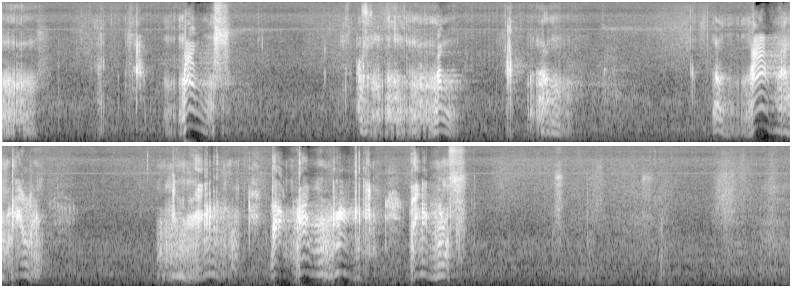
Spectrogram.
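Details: Tug, a pet dog, growls in a small indoor room, sounding like a gremlin: gravelly, whiny rasps rising and falling in uneven bursts of one to two seconds, mixed with a few sharp clicks and soft thuds.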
